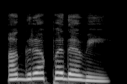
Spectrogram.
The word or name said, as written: ಅಗ್ರಪದವಿ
